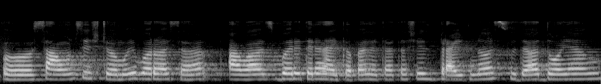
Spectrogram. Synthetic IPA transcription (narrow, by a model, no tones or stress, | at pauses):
sauɳɖsisʈəmujbəɾoəsa | aʋad͡zbəɾet̪əɾenajkəpad͡zat̪at̪əɕet͡sbɾaiʈnəsːud̪ʱad̪ɔjãŋɡ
